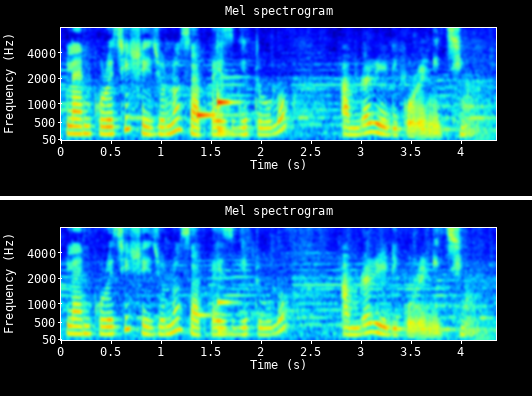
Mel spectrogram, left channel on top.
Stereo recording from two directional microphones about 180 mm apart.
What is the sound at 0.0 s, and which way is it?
Speech, 10° left (ahead or behind).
